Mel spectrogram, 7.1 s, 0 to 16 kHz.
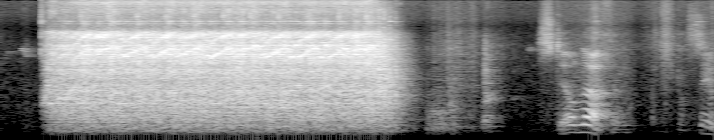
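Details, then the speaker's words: Murray 24-inch riding mower with a Briggs engine, water in the fuel and rust in the engine, spark plug just reinstalled: about three seconds of steady whirring crank, then it stops with no firing. Owner thinks it's flooded and rust must flush out; cranks but no start. "it acts like it wants to but it won't will not go it acts like it wants to try I think there's just a lot of rust in the system and it's got to flush itself out"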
